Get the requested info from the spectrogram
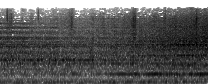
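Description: Psytrance track in a breakdown: held synth tones over a noisy, rumbling wash, with a few faint cymbal hits and no kick drum. The level builds a little toward the end.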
